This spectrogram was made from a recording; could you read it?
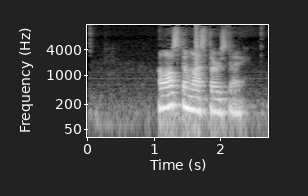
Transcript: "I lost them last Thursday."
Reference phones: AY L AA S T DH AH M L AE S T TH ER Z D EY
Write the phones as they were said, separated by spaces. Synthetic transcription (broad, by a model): AY L AA S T DH AH M L AE S T TH ER Z D EY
